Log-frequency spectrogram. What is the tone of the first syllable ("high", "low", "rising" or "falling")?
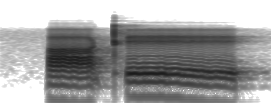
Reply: low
